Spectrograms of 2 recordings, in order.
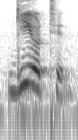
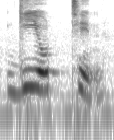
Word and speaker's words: guillotine: So the first word is guillotine. So it's not G-U-I-L-L, so we will not pronounce the L. It's basically a French word. It's called guillotine.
